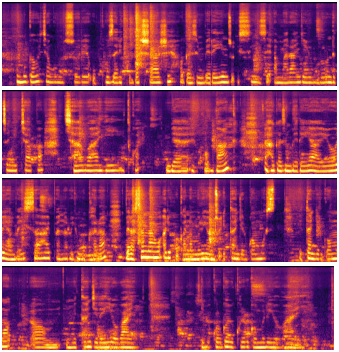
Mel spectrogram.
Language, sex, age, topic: Kinyarwanda, female, 18-24, government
